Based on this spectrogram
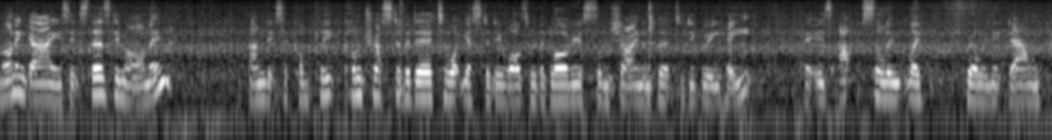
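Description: A woman talks at a fairly slow pace with a fairly low pitch, the sound dry with no echo and noticeable background noise. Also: fairly even intonation. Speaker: travel vlogger. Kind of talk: casual vlog chat. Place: tent. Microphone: camera far.

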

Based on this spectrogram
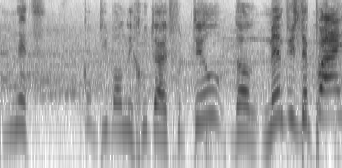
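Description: A high-pitched man talks fairly slowly, his pitch varying in an ordinary way, while noticeable background noise continues. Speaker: football commentator. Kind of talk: live football commentary. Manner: excitable at chances, with exclamations.

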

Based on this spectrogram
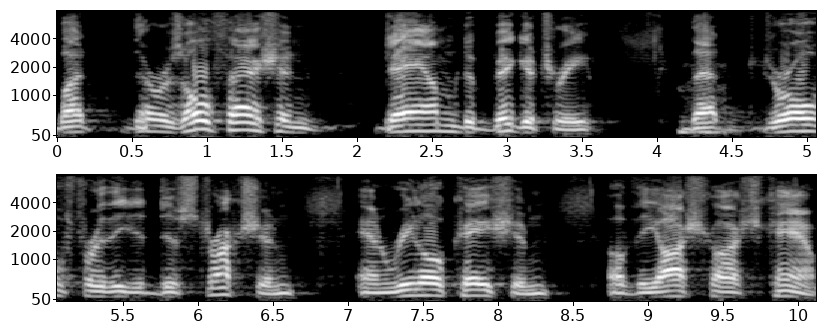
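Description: The pitch swings very widely in an Upper Midwest accent. The pace is very slow. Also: man, fairly high pitch for a man. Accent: Upper Midwest American. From Rapid City, South Dakota. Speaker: former mayor, audience member. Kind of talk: audience comment. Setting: theater with live audience.

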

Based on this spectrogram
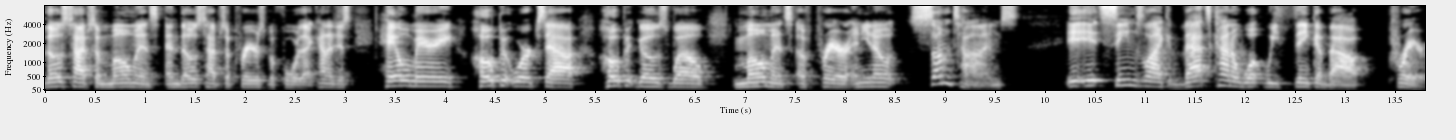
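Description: Against a quiet background, a man speaks at a fairly slow pace. His tone is bright and sharp, with ordinary pitch variation. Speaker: speaker. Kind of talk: devotional talk to camera. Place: studio.

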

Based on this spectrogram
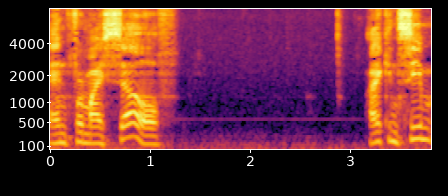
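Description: A somewhat breathy man speaks at a very slow pace. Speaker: vlogger living in his car. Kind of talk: casual vlog chat. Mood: reflective, earnest. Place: car. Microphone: phone near.

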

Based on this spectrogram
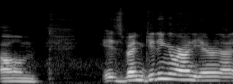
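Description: The voice belongs to a man. Ordinary pitch variation marks his speech. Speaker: trading card game YouTuber. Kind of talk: casual talk to camera. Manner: hesitant, many filler words. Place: home room.

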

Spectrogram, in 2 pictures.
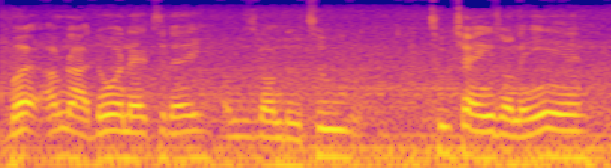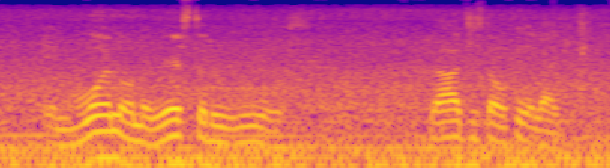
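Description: Noticeable background noise sits behind a man who speaks with long, frequent pauses. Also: moderate pace. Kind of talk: casual vlog tutorial. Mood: relaxed, a bit weary. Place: street. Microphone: phone near.

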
